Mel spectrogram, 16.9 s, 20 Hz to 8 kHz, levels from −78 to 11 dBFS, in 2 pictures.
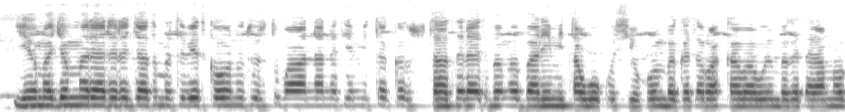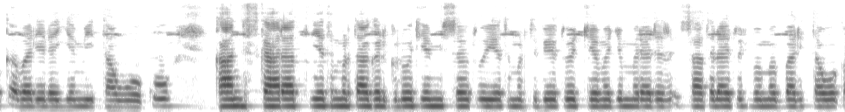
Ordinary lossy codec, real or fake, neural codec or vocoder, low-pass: AAC, 48 kbps; real; none; 7.2 kHz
